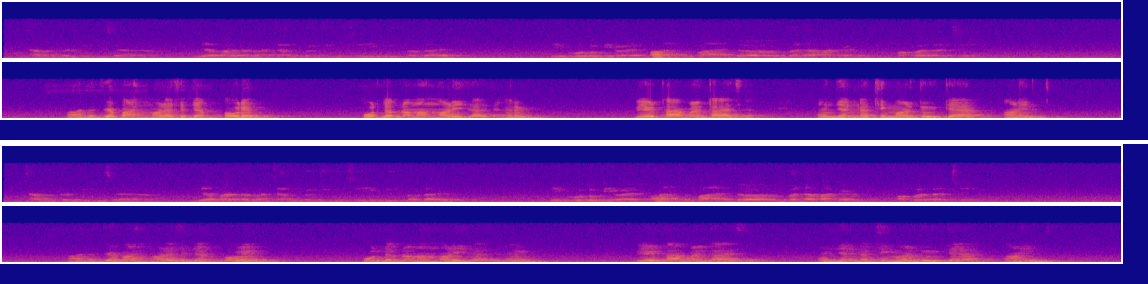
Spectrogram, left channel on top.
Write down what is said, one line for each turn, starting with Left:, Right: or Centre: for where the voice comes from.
Right: ચાલુ કરી દીધું છે અને વ્યાપાર કરવા ચાલુ કરી દીધું છે એક રીતનો તો જે ખોટું કેવાય
Left: હા
Right: કારણ કે પાણી તો બધા માટે ટે મફત જ છે.
Left: હા અને જે પાણી મળે છે ત્યા પૂરે પૂરતા પ્રમાણ મળી જાય છે અને વેરફાર પણ થાય છે અને જેમ નથી મળતું ત્યાં પાણી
